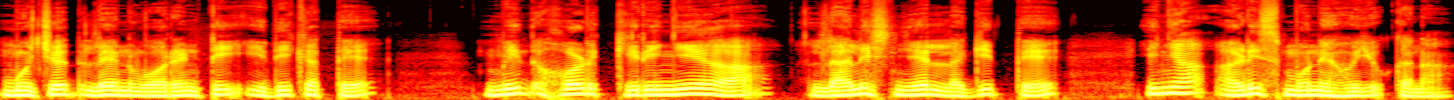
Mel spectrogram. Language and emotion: Santali, fearful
